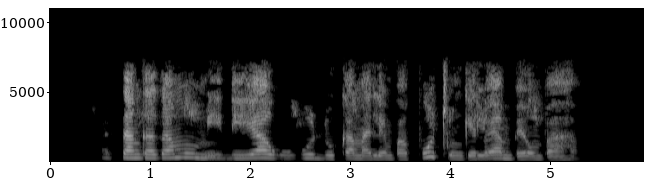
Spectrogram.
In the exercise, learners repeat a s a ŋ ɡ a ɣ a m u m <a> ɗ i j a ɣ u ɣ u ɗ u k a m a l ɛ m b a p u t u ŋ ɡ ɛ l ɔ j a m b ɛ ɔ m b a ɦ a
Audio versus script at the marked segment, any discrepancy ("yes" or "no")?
yes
